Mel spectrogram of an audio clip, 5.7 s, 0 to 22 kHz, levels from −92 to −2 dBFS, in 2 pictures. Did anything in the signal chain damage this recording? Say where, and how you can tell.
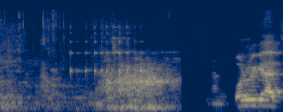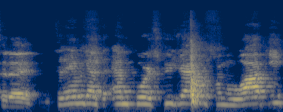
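Yes. In call processing, a noise suppressor applied to music or sounds keeps swinging the gain by roughly 15 dB. The waveform envelope pumps, and sustained spectrogram bands thin and flicker.

Sound cut by the noise suppressor appears at 0.0–1.08 s, 1.67–2.35 s and 3.21–3.42 s, sinking about 18, 21 and 20 dB. Held energy darkens while attacks survive.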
